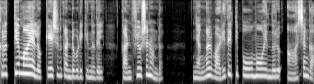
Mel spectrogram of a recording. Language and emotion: Malayalam, fearful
